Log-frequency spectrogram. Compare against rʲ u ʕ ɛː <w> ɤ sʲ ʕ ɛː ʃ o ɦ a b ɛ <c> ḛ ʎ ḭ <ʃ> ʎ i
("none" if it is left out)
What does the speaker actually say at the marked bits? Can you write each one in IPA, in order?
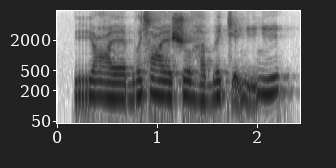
b, c, none

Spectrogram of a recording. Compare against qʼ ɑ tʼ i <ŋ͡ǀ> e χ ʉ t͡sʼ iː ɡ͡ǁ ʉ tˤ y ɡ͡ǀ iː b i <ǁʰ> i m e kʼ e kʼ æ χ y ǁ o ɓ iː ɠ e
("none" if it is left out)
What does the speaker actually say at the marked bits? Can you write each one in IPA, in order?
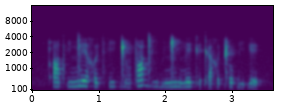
ŋ͡ǀ, ŋ͡ǁ

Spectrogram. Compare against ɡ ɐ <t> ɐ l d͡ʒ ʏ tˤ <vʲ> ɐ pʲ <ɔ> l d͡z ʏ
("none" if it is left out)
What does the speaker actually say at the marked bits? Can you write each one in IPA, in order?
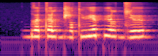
t, vʲ, ɔ

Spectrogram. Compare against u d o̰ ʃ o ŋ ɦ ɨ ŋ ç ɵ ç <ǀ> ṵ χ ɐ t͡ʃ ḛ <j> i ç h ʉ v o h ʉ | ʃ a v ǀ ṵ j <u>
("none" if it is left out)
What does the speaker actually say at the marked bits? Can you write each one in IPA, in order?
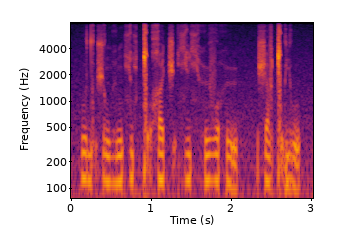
ǀ, ç, u

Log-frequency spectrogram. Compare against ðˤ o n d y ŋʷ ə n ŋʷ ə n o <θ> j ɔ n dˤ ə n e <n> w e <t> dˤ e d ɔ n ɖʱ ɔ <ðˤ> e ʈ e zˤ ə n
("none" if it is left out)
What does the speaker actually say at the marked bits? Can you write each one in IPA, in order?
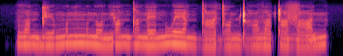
n, n, n, ðˤ

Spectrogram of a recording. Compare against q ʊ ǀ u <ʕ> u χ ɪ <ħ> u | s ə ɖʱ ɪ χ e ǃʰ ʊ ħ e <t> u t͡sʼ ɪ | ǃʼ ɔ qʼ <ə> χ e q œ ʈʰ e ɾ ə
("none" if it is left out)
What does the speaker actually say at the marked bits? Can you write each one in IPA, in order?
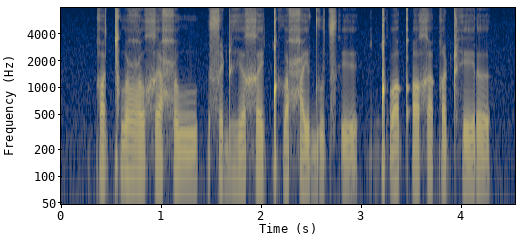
ʕ, ħ, d̪, ɔ

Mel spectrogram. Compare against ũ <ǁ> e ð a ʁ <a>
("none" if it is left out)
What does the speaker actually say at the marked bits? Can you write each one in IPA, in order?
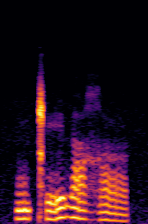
ǁ, ʌ

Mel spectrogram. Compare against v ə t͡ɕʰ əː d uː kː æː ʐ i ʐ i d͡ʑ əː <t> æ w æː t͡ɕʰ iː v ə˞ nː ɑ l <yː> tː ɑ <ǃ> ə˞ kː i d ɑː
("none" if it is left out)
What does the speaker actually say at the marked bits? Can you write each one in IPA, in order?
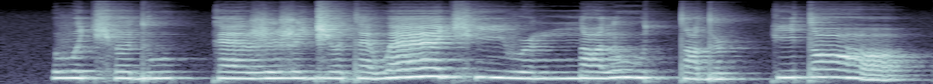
t, uː, d

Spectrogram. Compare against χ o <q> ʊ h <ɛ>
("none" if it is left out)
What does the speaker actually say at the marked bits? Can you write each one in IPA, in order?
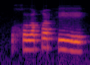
q, e

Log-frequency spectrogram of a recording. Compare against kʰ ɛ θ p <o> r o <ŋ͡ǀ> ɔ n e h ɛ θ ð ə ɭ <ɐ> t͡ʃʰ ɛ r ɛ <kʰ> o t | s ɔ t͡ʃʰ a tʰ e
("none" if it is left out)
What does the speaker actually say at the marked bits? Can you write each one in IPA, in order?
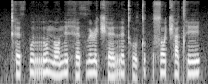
o, n, ə, kʰ

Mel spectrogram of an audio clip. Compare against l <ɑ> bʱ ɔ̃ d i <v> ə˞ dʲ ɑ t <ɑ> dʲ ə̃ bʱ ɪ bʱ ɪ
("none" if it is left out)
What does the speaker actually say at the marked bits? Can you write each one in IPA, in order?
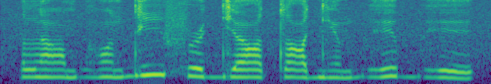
ɑ̃, f, ɑ

